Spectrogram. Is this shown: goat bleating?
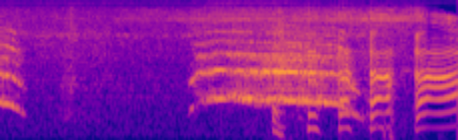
yes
